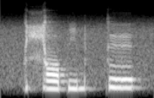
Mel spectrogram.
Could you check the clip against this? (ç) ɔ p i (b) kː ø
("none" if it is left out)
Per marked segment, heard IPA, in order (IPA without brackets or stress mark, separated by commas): ç, b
